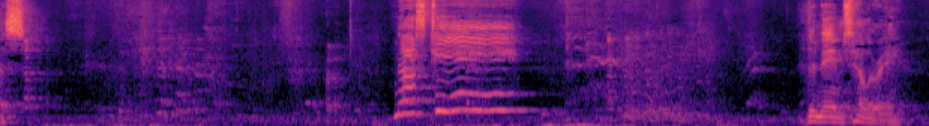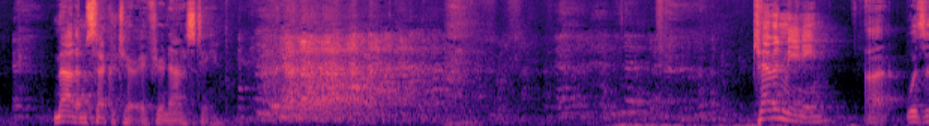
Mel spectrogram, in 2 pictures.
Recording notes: Live from The Upfront Theatre in Bellingham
